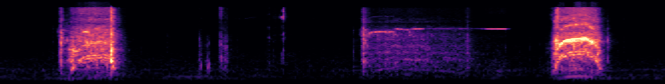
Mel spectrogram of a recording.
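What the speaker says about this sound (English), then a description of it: "And then we're going to drill into it." Three short bursts of an electric drill spinning into a wooden stump for a chair seat, separated by quiet pauses and a few light clicks and taps.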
